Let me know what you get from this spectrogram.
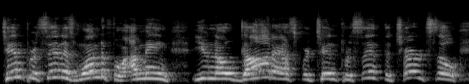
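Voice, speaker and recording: At a moderate pace, a man speaks with lively intonation and an extremely high pitch. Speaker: motivational speaker in direct sales, former youth pastor. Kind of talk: sales training talk. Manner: animated.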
